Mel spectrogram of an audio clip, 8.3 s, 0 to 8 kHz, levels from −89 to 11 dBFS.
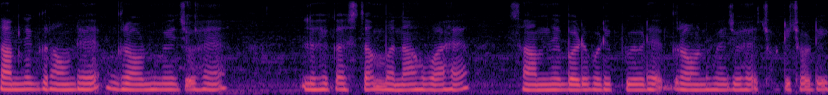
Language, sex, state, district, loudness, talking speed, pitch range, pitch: Hindi, female, Bihar, East Champaran, -32 LUFS, 165 wpm, 175-185 Hz, 180 Hz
